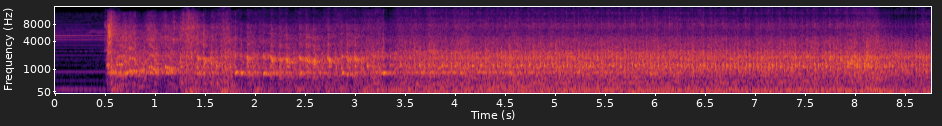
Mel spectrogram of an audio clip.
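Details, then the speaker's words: First-gen 5.9L 12-valve Cummins diesel just after injector install, lines tightened and bled: fires up then uneven, lumpy clatter with irregular beats instead of steady idle; rough running, likely air still in the fuel lines. "still kind of sounds like crap so we're gonna go ahead and see if we can bleed them again real quick all right so there's probably still a little bit of air in the line"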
